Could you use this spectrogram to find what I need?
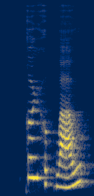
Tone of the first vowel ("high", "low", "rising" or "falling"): high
